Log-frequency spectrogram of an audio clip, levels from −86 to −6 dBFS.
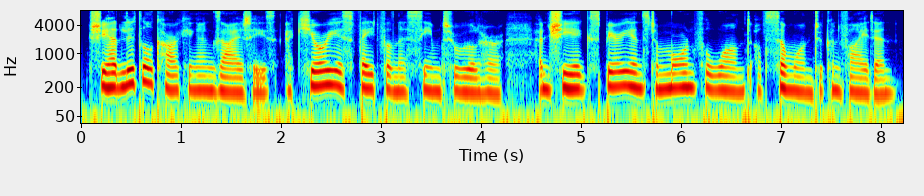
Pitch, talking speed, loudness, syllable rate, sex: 180 Hz, 175 wpm, -18 LUFS, 5.3 syllables/s, female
